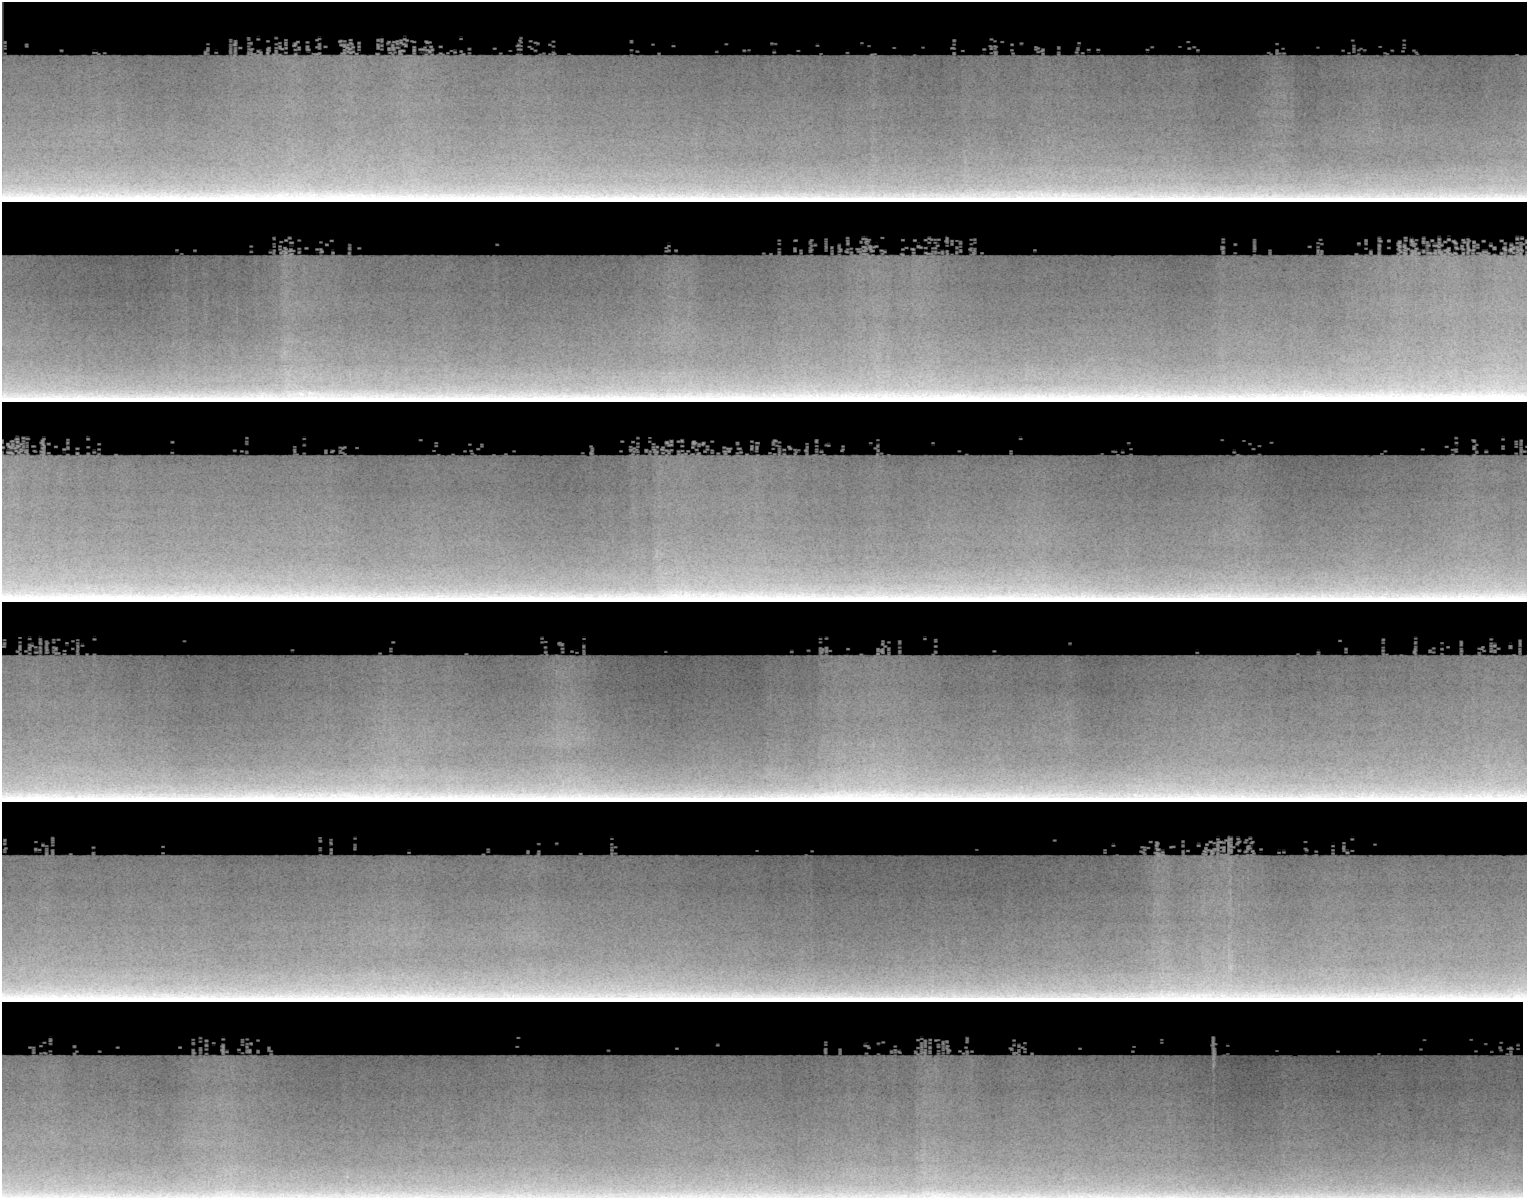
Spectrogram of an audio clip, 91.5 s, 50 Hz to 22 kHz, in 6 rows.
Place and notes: Ploumanach, lighthouse, France - Heavy waves on a rock [Ploumanach]
les vagues s'écrasent contre les rochers. distance moyenne.
The waves crash against the rocks. average distance.
April 2019.
Bretagne, France métropolitaine, France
